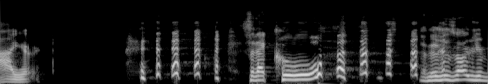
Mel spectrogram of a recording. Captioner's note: laughs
